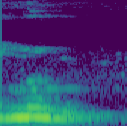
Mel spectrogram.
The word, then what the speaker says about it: gnu: So pair David Hare বা আরেকটা অ্যানিমেলের নাম দেওয়া হয়েছে, নাম আছে হোয়াইট টেইল নু, GNU লেখা আছে, you will pronounce it অ্যাজ নু, জি ইজ সাইলেন্ট, হোয়াইট টেইলড নু, সাদা লেজ এই অ্যানিমেলের।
